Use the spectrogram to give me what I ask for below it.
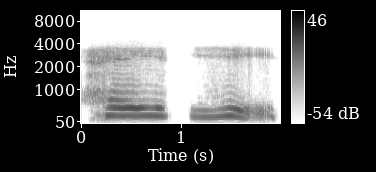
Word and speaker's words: hey ye: So the word is hey ye, and it is pronounced hey like a horse with hay, and ye like ye be beautiful.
